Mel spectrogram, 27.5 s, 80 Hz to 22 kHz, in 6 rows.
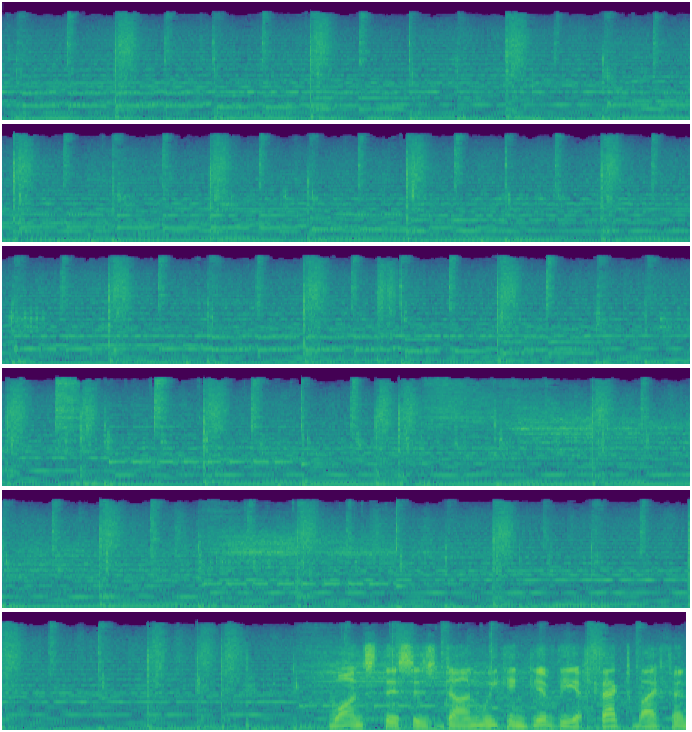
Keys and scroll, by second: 7.7 ctrl+t.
